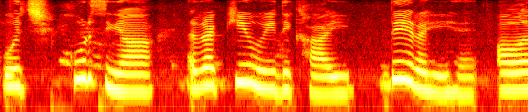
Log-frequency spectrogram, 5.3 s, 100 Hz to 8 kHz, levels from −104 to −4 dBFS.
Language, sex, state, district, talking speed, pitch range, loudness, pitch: Hindi, female, Bihar, West Champaran, 100 wpm, 215-305 Hz, -14 LUFS, 245 Hz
